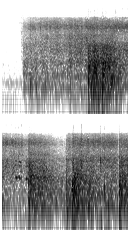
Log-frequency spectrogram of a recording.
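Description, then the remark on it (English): Firecrackers shot at police by groups of young men during street clashes outside Cairo, Egypt, near the Giza pyramids, boom and crackle over a dense, continuous roar of outdoor noise, with several louder bursts a second or so apart and indistinct voices mixed into the din. “Amateur video showed small groups of young men throwing stones and shooting firecrackers at police outside Cairo near the Grand Pyramids of Giza.”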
